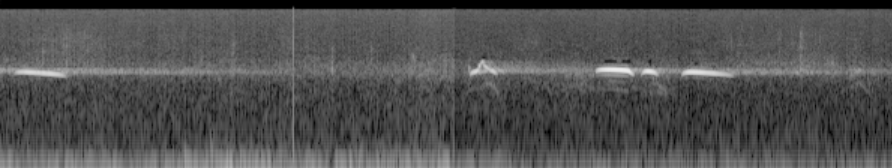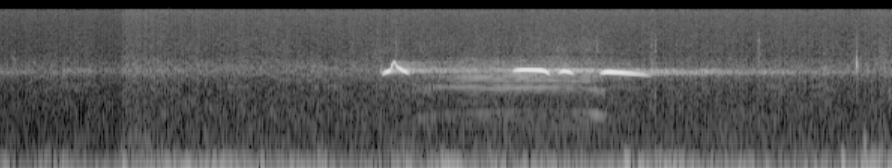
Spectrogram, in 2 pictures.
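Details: Red-winged tinamou of the northeastern Brazilian sertão: long, steady, pure whistles held at one pitch, each opening with a brief upward flick and a few warbled inflections, separated by short gaps, over faint low background noise.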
